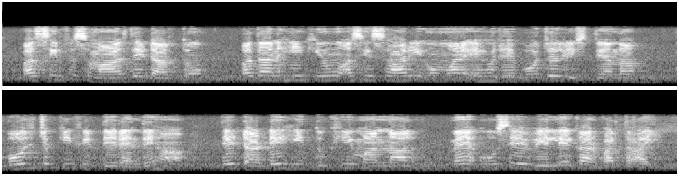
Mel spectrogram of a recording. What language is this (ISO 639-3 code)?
pan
